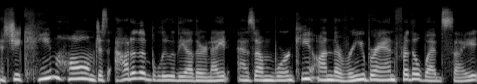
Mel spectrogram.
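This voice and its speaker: Over a quiet background, a woman with a slight New Jersey accent talks with ordinary pitch variation. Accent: slight New Jersey, shows on some words. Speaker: life coach and author. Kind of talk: casual interview chat.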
